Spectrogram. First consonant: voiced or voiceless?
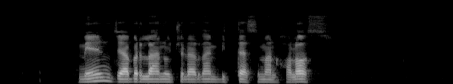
voiced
